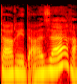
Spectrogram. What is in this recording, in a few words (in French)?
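serra daretu à a, Corsican, Moita Verde (nord); Corse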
